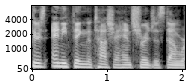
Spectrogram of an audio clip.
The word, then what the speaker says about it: Henstridge: Henstridge? – Henstridge.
